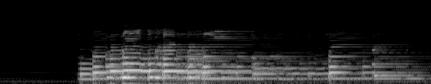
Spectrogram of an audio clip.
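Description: Solo plucked string instrument playing a Persian classical phrase in the Afshari mode: after a short silence, a run of quick plucked notes starts just under a second in, with another attack a little past three seconds, the notes ringing and fading toward the end.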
